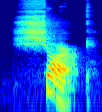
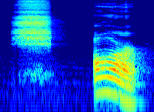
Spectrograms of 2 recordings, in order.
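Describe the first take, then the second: First: Said in the usual way. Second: Sh-ark split into sh, ar, k with gaps; sounded out. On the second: Shown as a demonstration. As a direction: separate each sound of sh-ark for a learner. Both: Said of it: "listening for the R sound".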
